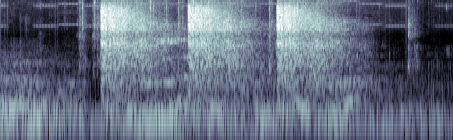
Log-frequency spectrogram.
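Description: A shotgun fires loud booming blasts.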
